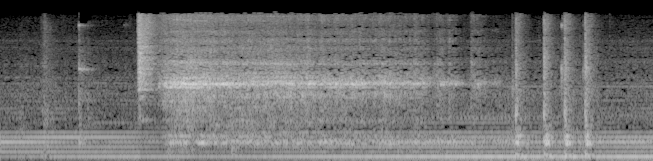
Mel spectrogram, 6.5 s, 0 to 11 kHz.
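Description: Mahlkönig EK43 flat-burr coffee grinder's motor running with a steady hum; about a second and a half in, a dose of coffee beans is ground, a loud grinding noise with a steady high tone in it that lasts about three seconds before dropping back to the motor's hum. Several sharp taps follow near the end.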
